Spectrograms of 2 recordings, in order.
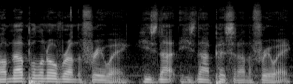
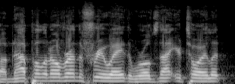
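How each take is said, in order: First: Firm refusal. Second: Firm, raised-voice refusal; retold louder refusal. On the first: Retold or imitated. First refusal to pull over. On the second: Driver refusing to stop on freeway, firmly raised voice. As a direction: put your foot down loudly.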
